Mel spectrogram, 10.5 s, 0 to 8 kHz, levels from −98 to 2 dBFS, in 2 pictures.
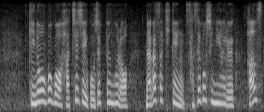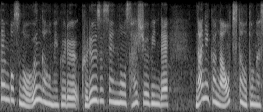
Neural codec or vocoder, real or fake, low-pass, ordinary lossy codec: none; real; 7.2 kHz; Opus, 16 kbps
